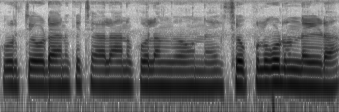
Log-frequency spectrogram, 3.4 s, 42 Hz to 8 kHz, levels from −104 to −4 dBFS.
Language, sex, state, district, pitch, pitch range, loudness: Telugu, male, Andhra Pradesh, Sri Satya Sai, 150 Hz, 145-155 Hz, -14 LUFS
